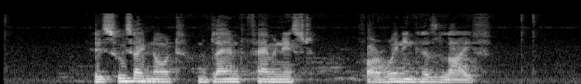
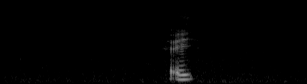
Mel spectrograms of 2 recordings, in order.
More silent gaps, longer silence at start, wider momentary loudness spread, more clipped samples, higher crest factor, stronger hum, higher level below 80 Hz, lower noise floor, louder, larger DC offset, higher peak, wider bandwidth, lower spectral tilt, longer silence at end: neither; second, 0.95 s vs 1.7 s; second, 10 LU vs 28 LU; neither; second, 14 dB vs 24 dB; neither; first, -44 dBFS vs -84 dBFS; second, -47 dBFS vs -66 dBFS; first, -14 LUFS vs -37 LUFS; neither; first, -2 dBFS vs -20 dBFS; second, 11.5 kHz vs 16.5 kHz; first, -6.5 dB/octave vs -4.5 dB/octave; second, 0.95 s vs 1.15 s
